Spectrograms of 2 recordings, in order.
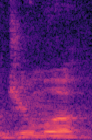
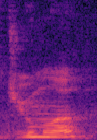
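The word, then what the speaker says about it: Joomla: know WordPress is some people have heard of jumla many people still have a custom home written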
